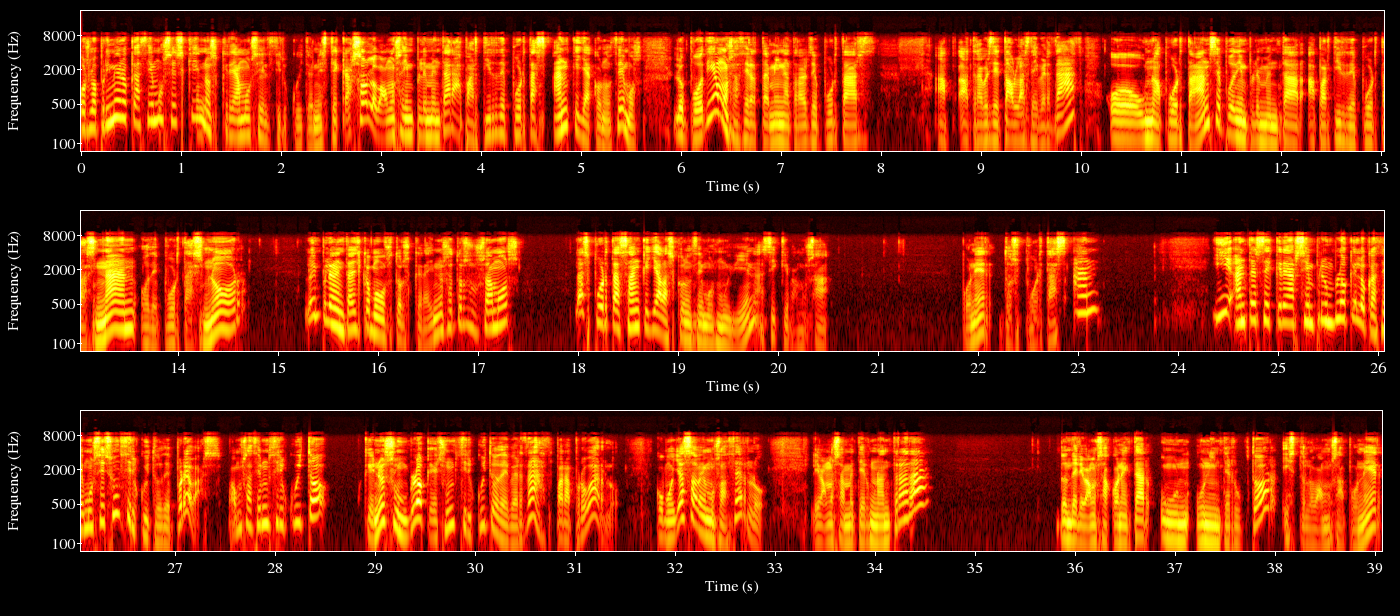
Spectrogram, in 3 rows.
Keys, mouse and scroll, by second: 17.5 click, 19.0 click, 19.4-20.2 drag, 20.8 ctrl+c, 21.2 ctrl+v, 21.6-23.1 ctrl+drag, 23.8-24.6 drag, 33.4 click, 34.6 click, 35.7 click, 36.8 click, 38.1 click, 38.9 click.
